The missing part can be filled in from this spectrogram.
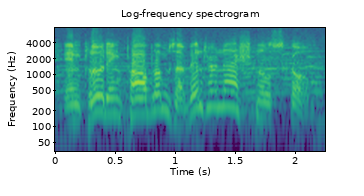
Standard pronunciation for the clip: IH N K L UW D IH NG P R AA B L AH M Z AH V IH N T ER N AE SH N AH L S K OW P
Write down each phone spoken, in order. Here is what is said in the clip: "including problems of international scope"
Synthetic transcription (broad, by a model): IH N K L UW D IH NG P R AA B L AH M Z AH V IH N T ER N AE SH N L S K OW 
